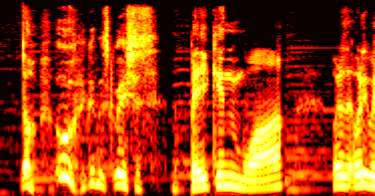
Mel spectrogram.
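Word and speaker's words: moi: Pronounce mwa if you insist. Askai. Uh, the way you pronounce mwa, it's kind of like blowing a kiss like a mwah.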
